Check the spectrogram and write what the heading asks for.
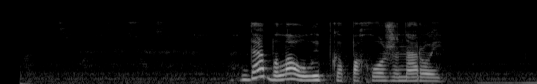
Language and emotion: Russian, neutral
